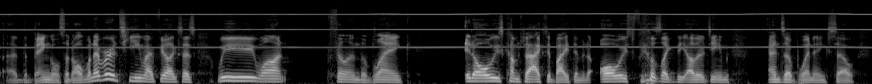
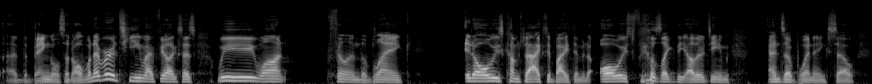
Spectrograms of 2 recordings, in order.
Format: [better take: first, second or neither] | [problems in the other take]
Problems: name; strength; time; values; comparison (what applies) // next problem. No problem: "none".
second | high-pitched whine; loud; throughout; 11 kHz, 6 dB below the speech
